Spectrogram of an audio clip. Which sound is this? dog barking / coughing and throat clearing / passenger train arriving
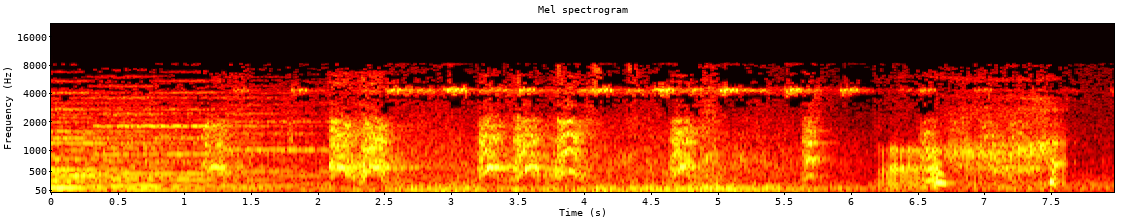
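dog barking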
